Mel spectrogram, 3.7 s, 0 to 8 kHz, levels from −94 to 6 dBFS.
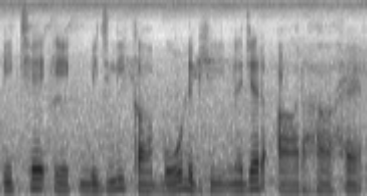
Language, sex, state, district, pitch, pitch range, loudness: Hindi, male, Chandigarh, Chandigarh, 105 Hz, 100-115 Hz, -21 LUFS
